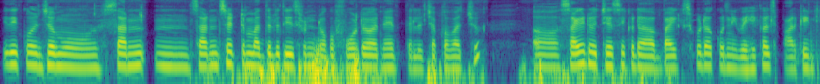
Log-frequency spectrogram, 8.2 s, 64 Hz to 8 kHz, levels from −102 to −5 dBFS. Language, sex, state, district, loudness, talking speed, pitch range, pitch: Telugu, female, Andhra Pradesh, Annamaya, -19 LUFS, 170 wpm, 165-185 Hz, 175 Hz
